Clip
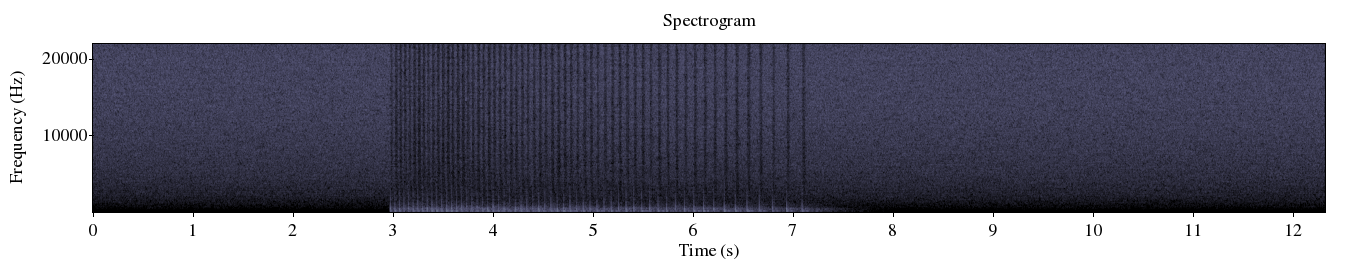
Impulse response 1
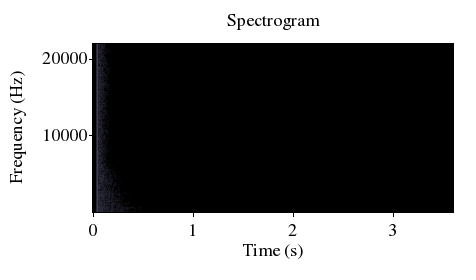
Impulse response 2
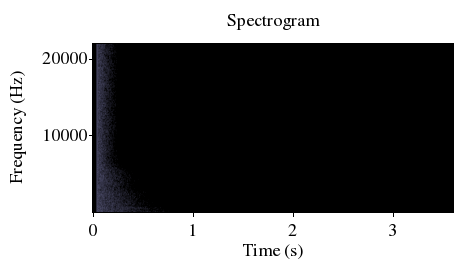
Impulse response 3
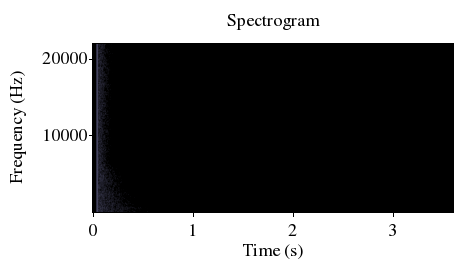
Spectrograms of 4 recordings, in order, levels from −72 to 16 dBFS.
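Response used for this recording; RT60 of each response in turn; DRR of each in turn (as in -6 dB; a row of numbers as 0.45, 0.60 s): 3; 1.4, 1.4, 1.4 s; -2.0, -8.5, 2.5 dB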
